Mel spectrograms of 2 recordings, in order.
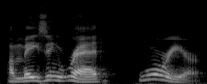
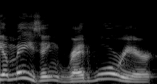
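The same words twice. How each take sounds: First: The pause comes after the word Red. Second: The pause comes after the word Amazing. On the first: The name refers to a wrestler called Amazing Red. The speaker calls it wrong. "I put the pause after uh, Red" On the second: The name is a warrior that is amazing and red. The speaker calls it right. "is how you would say it"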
